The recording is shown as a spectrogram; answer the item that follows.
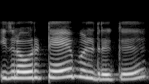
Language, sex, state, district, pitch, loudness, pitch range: Tamil, female, Tamil Nadu, Kanyakumari, 300 Hz, -13 LUFS, 270-320 Hz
